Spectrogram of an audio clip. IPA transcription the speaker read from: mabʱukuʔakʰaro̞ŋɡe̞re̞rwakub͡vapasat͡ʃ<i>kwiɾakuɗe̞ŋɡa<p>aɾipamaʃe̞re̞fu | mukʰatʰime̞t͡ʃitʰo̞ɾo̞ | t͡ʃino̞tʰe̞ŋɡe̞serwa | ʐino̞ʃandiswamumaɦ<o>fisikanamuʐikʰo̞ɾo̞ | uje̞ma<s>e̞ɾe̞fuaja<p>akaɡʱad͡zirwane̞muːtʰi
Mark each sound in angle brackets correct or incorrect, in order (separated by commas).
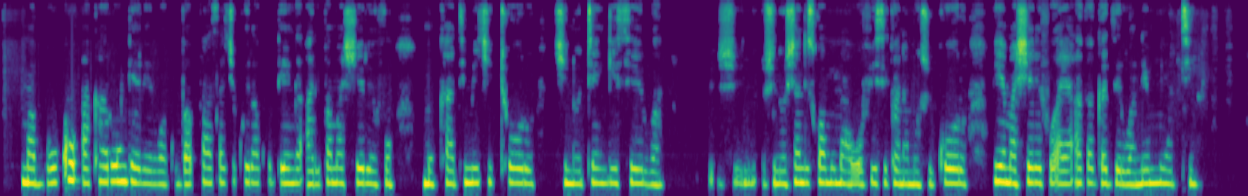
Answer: correct, incorrect, correct, incorrect, incorrect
